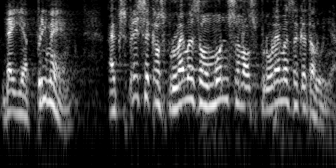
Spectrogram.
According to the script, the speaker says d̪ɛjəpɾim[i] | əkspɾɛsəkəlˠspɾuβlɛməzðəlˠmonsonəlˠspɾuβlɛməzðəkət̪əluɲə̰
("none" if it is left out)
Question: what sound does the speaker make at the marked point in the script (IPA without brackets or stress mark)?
e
